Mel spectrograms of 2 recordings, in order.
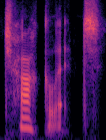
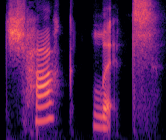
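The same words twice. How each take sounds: First: Whispered "Chocolate." as CHOK-lit, no middle O; soft teacher echo of "Chocolate." as chok-lit; soft model word. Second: Slow "Chocolate." as two beats, CHOK-lit, middle O dropped; high, slow teacher model of "Chocolate." as chok-lit; slow model word. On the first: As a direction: breathe "Chocolate." quietly in two beats. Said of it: "more like chocolate". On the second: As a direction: stretch "Chocolate." skipping the O. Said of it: "we don't really pronounce the O". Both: Shown as a demonstration.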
